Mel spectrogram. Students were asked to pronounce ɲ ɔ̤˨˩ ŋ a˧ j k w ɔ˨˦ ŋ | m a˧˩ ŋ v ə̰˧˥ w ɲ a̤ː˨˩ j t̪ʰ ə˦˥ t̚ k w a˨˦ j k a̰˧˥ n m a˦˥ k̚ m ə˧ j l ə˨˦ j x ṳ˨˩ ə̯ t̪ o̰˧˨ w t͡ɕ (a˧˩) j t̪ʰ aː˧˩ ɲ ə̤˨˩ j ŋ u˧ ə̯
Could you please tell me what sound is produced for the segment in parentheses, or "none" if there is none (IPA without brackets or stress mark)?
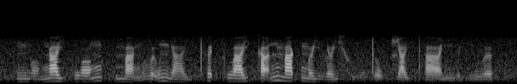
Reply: a˧˩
